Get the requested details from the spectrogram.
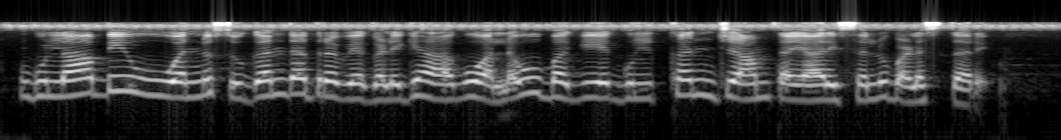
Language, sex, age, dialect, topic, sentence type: Kannada, female, 56-60, Mysore Kannada, agriculture, statement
